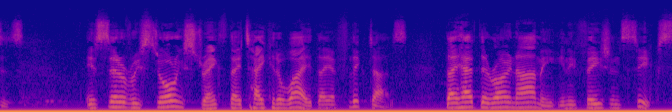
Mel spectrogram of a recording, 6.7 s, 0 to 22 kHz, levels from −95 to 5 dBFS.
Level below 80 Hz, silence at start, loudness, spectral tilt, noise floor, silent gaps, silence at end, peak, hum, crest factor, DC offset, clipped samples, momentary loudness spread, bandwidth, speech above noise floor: -54 dBFS; 0 s; -42 LUFS; -4.5 dB/octave; -62 dBFS; none; 0 s; -18 dBFS; none; 20 dB; 6%; under 0.1%; 14 LU; 16 kHz; 21 dB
